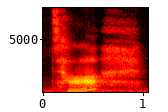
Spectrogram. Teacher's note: when you pronounce a syllable like ta the vibration of the vocal cord does not take place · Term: unvoiced consonant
